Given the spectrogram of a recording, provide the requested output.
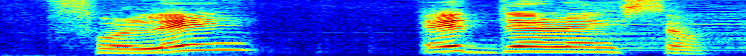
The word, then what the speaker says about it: Folie et Déraison: This is pronounced Folie et Déraison. Folie et Déraison. Now, the R, I really super can't do.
